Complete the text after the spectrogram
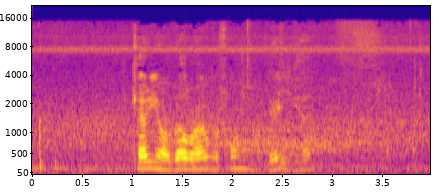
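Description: A man speaks briefly and calmly, close by.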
